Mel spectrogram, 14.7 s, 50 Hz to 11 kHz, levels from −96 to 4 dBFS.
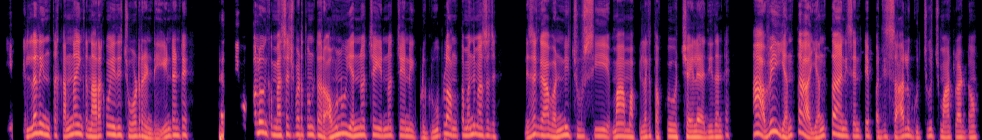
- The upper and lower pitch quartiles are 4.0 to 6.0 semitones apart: Yes, average, 4.4 semitones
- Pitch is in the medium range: Yes, medium, 155 Hz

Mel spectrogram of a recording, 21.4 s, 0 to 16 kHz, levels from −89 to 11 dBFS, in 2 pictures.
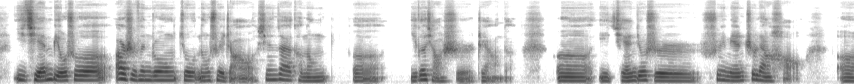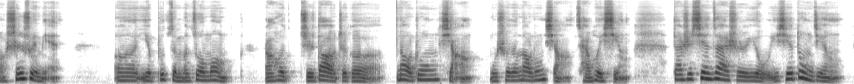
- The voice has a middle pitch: Yes, medium, 180 Hz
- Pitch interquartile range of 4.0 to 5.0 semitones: Yes, average, 4.6 semitones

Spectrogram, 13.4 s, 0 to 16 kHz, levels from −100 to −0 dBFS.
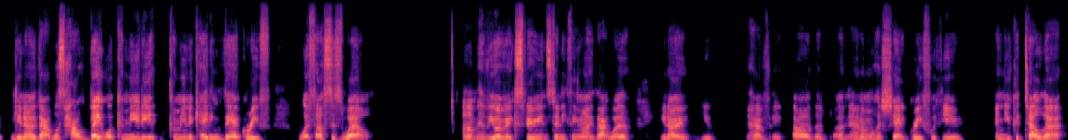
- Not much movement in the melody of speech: No, average, 4.6 semitones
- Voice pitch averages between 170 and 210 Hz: Yes, medium, 185 Hz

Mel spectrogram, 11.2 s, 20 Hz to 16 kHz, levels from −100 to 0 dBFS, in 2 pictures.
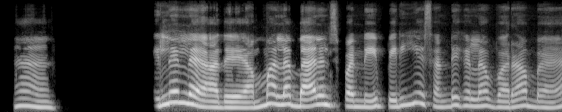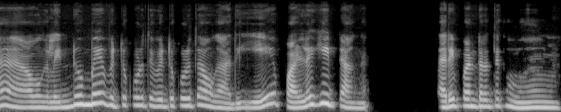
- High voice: Yes, high, 225 Hz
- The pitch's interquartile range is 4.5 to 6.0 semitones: Yes, average, 5.0 semitones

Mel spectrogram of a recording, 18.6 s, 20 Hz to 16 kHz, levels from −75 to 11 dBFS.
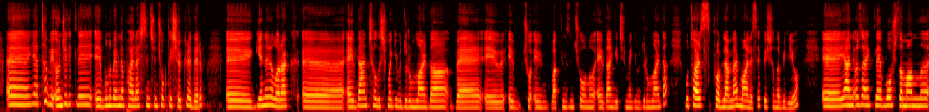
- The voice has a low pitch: No, high, 220 Hz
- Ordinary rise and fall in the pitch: Yes, average, 3.8 semitones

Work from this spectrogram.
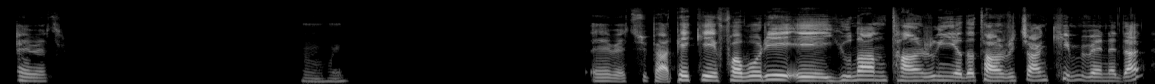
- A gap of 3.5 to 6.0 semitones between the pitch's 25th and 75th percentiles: No, average, 3.0 semitones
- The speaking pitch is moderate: Yes, medium, 180 Hz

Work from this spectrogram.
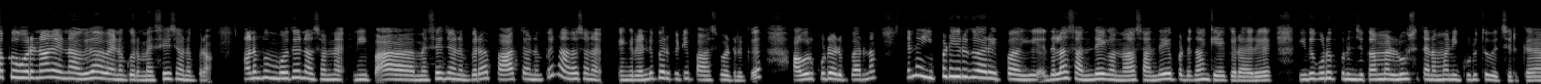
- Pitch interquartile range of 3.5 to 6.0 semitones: Yes, average, 4.2 semitones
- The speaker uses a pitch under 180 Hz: No, high, 230 Hz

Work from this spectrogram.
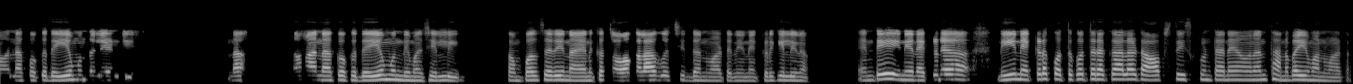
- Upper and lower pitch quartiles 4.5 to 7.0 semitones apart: No, narrow, 2.5 semitones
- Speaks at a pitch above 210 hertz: No, high, 205 Hz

